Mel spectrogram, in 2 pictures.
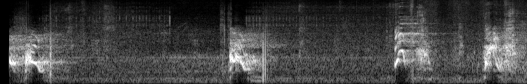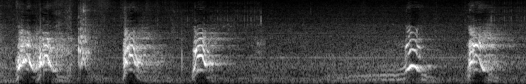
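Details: Three dogs, an American Eskimo, a Schnauzer and a Boston Terrier, playing together indoors: sharp, mid-pitched barks and yips come in scattered bursts, some doubled, with quiet pauses between them.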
